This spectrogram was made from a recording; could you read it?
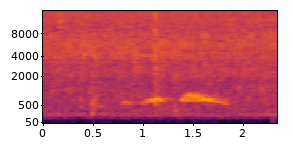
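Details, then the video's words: Zebra dove giving soft, low cooing notes: a faint short coo, then a louder, fuller drawn-out coo that rises slightly and falls away, with a faint click and light background hiss. "suara perkutut"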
